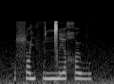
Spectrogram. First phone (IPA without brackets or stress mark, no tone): ɬ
